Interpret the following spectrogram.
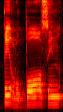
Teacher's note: یہاں پر بھی یہ را ساکن جو ہے یہ بھی پر پڑھا جائے گا کیونکہ اس کے بعد جو طا آیا ہے یہ حروف مستعلیہ میں سے ہے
